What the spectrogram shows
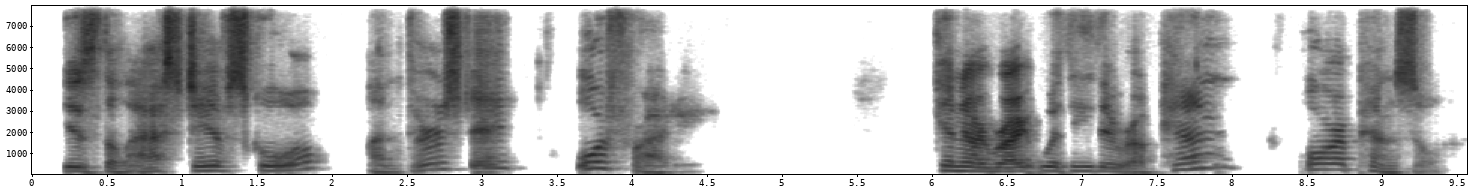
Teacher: the voice does not go up at the end of the sentence with these either or questions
